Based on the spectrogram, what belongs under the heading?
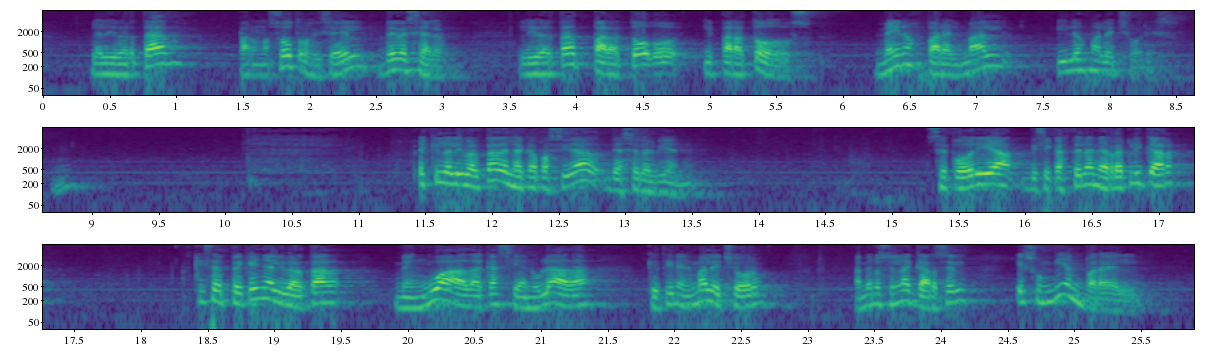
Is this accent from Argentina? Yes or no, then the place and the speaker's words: yes; Argentina; que en realidad era lo que uno ha mamado como argentino.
